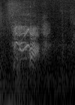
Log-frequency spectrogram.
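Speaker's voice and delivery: laugh. Acted. Enemy voice laughing.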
